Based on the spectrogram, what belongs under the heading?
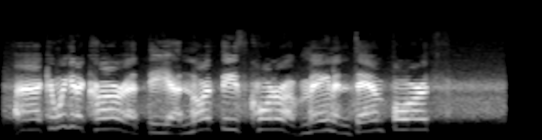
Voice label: Taxi Get A Car, Taxi (or other )dispatch radio, female, 'can we get a car...'; some processing & radio static (human voice speaking); VoiceBox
